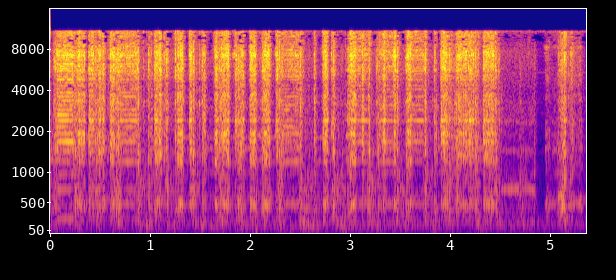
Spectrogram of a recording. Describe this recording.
this epson m188b printer is found in Manchester INternational Airport at a store in Terminal 3. It is printing out a receipt.
This can be used for a receipt printer, a kitchen printer, a ticket printer, a small dot matrix printer or a game score counter.
Recorded on Ethan's Iphone.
